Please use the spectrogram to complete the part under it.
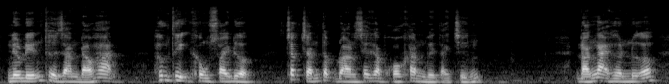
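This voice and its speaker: A man's voice: fairly high pitch, mellow, breathy edge. A man narrating a family drama story in a scripted, dramatic storytelling manner.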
